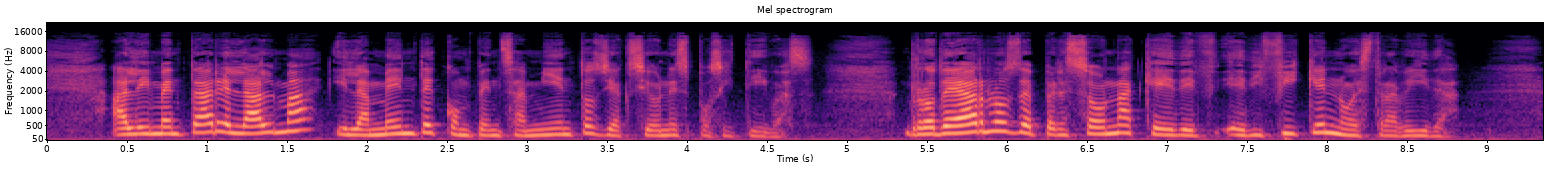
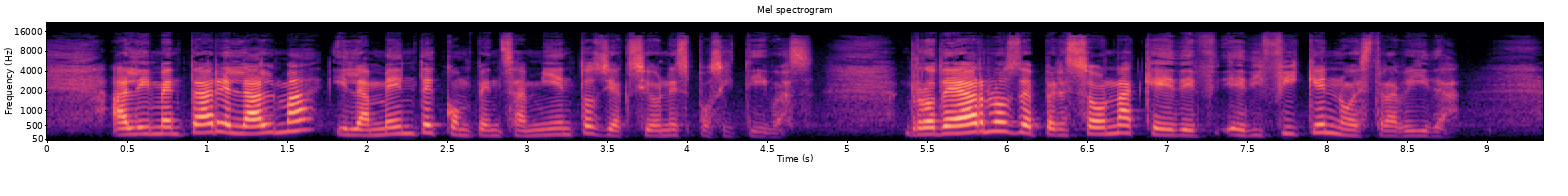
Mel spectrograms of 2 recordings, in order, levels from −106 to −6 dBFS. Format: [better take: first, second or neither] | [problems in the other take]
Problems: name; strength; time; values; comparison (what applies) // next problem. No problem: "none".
first | thin; very; fading below 550 Hz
